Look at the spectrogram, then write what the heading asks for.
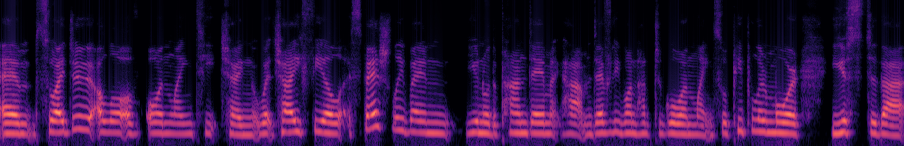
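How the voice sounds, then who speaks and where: A woman with a Scottish accent and a medium pitch talks at a fairly quick pace with hardly any pauses, her intonation fairly even. Her tone is dark and mellow, set against a quiet background. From Scotland. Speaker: psychic medium. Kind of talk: interview answer.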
